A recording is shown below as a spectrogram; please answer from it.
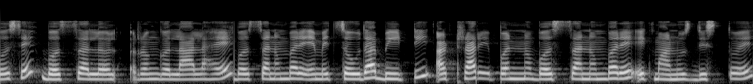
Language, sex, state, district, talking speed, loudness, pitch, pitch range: Marathi, female, Maharashtra, Dhule, 150 wpm, -16 LUFS, 250 Hz, 240-260 Hz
